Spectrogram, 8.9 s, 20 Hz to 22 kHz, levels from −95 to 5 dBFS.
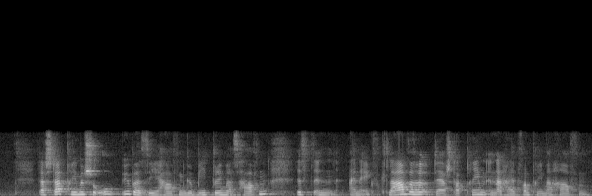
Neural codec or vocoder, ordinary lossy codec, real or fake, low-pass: none; none; real; 7.2 kHz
